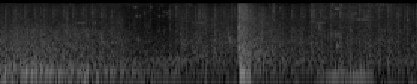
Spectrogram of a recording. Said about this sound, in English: I'm gonna pull my sniper out and snipe this fucker.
